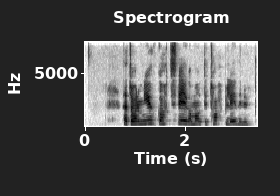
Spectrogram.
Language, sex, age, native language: Icelandic, female, 20-29, Icelandic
